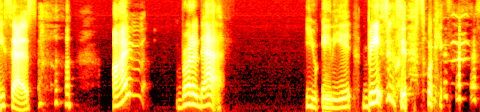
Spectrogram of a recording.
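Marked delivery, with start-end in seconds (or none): 1.7-5.3 put-on low, deep, rasping old-man voice. Retelling what an old man said, in a deep, raspy, slow voice. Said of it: "He says it in a deep, raspy voice and real slow".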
